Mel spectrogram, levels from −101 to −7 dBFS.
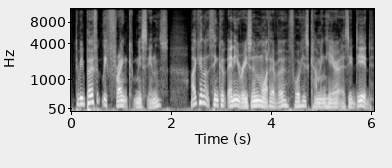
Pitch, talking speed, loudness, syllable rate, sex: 115 Hz, 210 wpm, -20 LUFS, 5.5 syllables/s, male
